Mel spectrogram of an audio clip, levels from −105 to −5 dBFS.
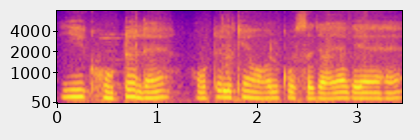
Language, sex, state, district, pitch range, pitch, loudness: Hindi, female, Chhattisgarh, Raipur, 180-210 Hz, 185 Hz, -14 LUFS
